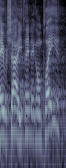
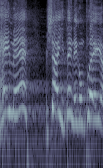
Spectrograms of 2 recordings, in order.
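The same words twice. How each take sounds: First: Quick, higher, eager buddy asking; eager nudge. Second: Very high, loud excited yell, fast; buddy yelling at his friend as players drop; excited shout. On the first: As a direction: hurry the question, lightly excited. Buddy nudging him on sideline. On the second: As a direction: shout it like you can't sit still. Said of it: "Speedy's getting excited". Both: Retold or imitated.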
